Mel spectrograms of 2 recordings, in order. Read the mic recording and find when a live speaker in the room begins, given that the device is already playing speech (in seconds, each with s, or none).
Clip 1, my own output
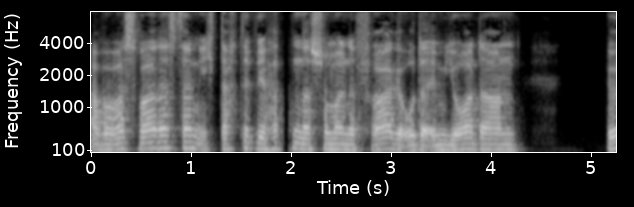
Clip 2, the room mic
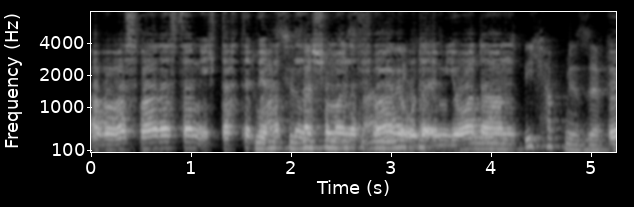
1.6 s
